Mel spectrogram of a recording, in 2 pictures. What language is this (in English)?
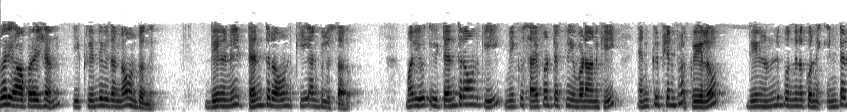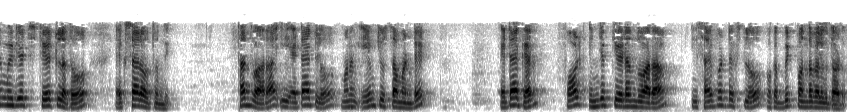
Telugu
